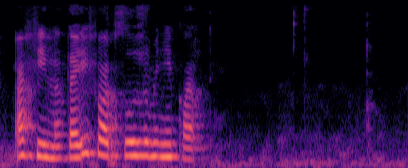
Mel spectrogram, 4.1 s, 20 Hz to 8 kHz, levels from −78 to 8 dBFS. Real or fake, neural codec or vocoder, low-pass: fake; codec, 16 kHz, 2 kbps, FreqCodec, larger model; 7.2 kHz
